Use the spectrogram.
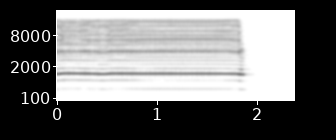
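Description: A single sustained oboe B-flat, bright and reedy with rich overtones, held steadily for nearly two seconds before stopping abruptly into silence.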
